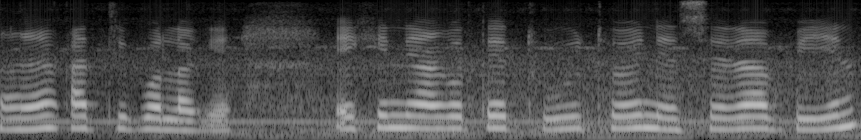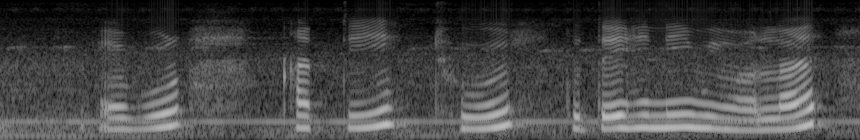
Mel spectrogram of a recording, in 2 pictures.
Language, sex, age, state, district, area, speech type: Assamese, female, 18-30, Assam, Darrang, rural, spontaneous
